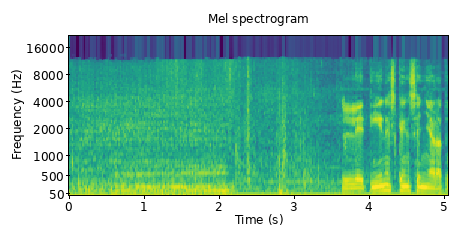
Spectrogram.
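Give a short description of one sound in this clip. Footsteps run over soft, wet ground.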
